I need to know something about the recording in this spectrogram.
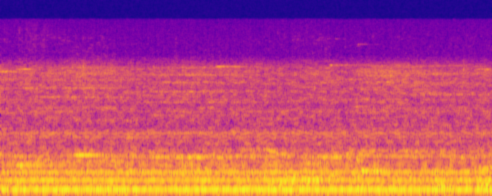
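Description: Steady, quiet electrical hum: a constant low drone with evenly spaced overtones over a faint hiss.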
